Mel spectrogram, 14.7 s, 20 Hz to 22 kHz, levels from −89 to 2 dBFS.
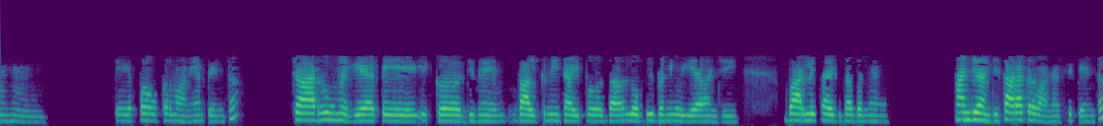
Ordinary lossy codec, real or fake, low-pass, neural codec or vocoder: MP3, 16 kbps; fake; 3.6 kHz; codec, 16 kHz, 4 kbps, FreqCodec, smaller model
